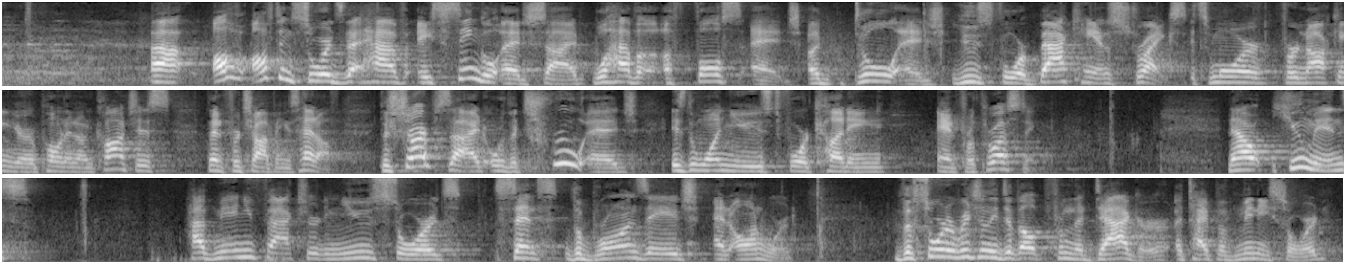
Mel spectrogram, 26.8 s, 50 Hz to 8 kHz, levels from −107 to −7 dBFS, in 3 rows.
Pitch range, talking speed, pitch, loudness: 165-215 Hz, 170 wpm, 185 Hz, -26 LUFS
